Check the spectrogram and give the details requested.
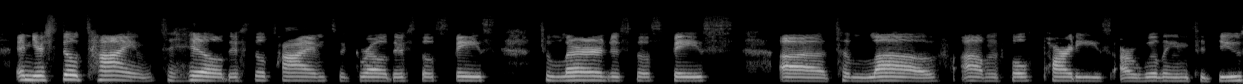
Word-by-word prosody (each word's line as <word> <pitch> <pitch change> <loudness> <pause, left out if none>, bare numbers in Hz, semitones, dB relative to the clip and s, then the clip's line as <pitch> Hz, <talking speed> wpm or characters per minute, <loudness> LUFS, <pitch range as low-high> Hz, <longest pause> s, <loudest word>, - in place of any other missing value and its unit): and 210 +2 +2
you're 200 0 +6
still 215 +2 +3
time 200 -6 +2
to 190 - -10
heal. 180 0 +2
There's 170 0 -7
still 190 -1 -6
time 180 -2 +3 0.2
to 170 - -11
grow. 175 -2 0
There's 170 0 -6
still 170 0 -7
space 180 0 -1 0.5
to - - -8
learn. 185 +1 +4
There's 175 0 -5
still 175 -1 -7
space, 175 0 -3 0.5
uh, 165 -2 +4
to 180 - -5
love, 165 -1 +1 0.2
um, 170 -2 -1
if 165 -1 -11
both 175 0 -2
parties 320 - 0
are 160 +1 -1
willing 165 0 -4
to 325 - -7
do 175 +2 +2
175 Hz, 145 wpm, -25 LUFS, 170-185 Hz, 0.5 s, you're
